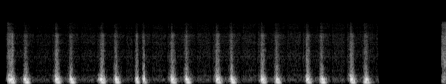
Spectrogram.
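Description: Fast, regular paired heart sounds at about 130 beats per minute, followed by a brief burst of noise: tachycardia.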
